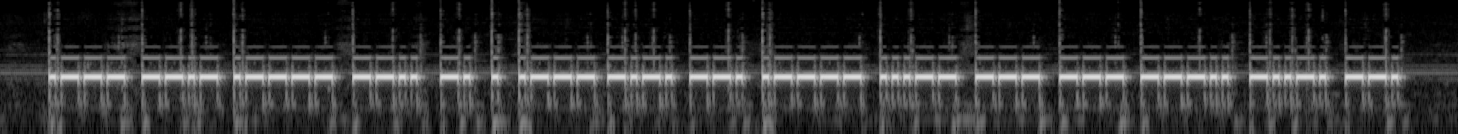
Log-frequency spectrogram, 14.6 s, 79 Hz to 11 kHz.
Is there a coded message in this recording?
Yes: Morse code from 0.5 to 14.0 s, heard as a keyed tone, about 21 wpm, 650 Hz. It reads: JQ1ZNE JCG13OO8/G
